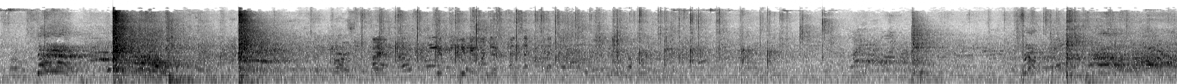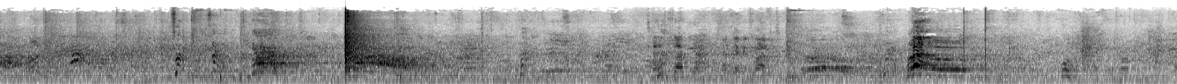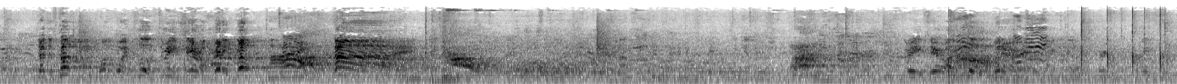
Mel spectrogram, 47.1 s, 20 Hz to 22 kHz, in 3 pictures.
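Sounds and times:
voices and chatter: 0.0 - 47.0.

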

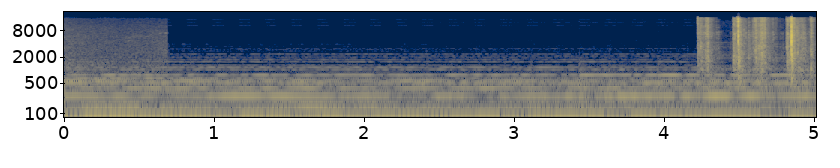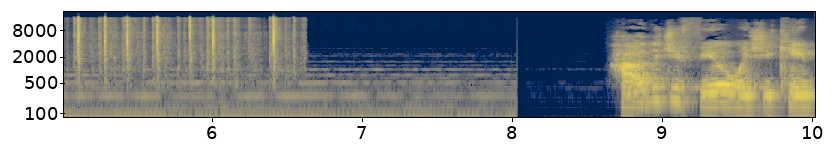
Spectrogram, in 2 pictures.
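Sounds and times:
soft ambient music: 0.0 - 8.1
typewriter keys clacking: 4.2 - 6.6.

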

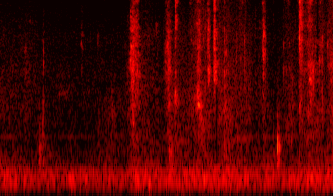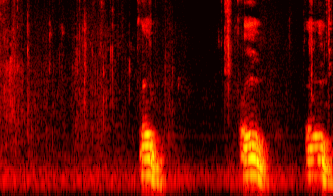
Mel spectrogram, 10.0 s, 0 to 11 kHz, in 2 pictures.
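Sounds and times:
faint room hum: 0.0 - 10.0
soft clicks and rustles: 0.3 - 8.5.

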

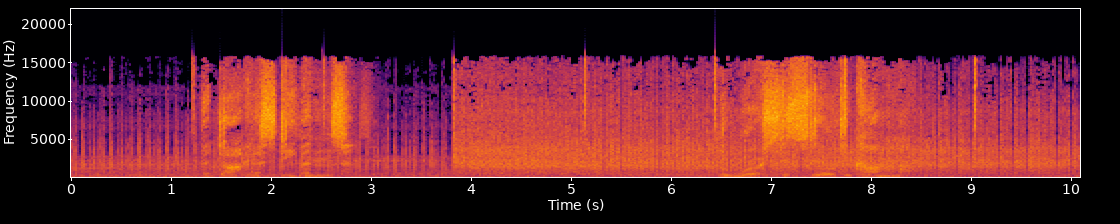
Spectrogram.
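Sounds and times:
low bass: 0.0 - 10.0
rapid stuttering electronic pulse: 0.0 - 10.0
white noise wash: 0.0 - 10.0.

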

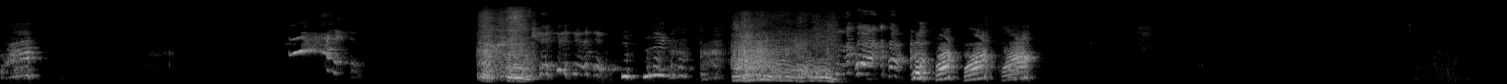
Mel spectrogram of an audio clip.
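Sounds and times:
baby squealing: 2.9 - 3.6
lips blowing raspberries: 7.3 - 8.4.

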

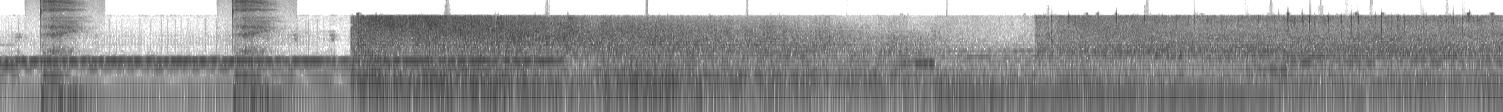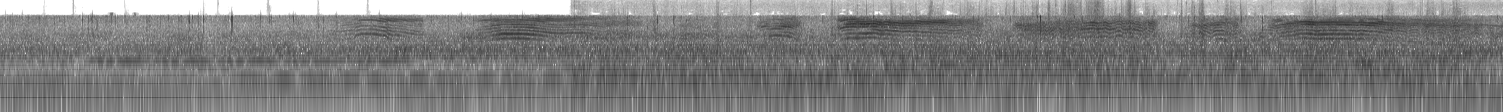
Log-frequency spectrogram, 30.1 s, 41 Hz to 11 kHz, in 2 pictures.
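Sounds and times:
low sustained tones: 0.0 - 26.9
voices: 0.3 - 1.0, 2.3 - 2.9.

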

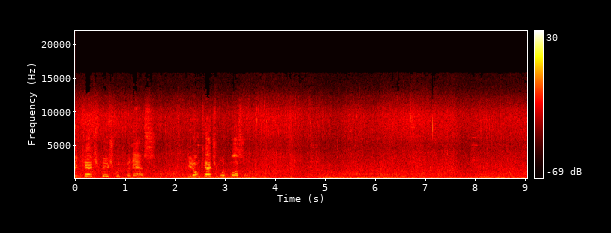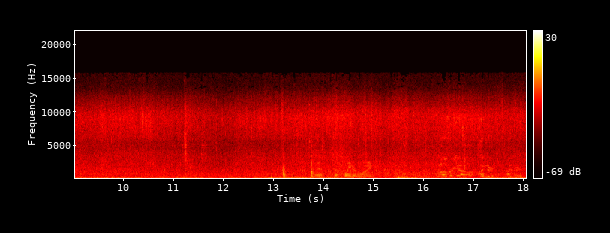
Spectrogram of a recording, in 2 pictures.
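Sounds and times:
boat engine humming: 0.0 - 18.0
sea washing around hull: 0.0 - 18.0
wind buffeting microphone: 0.0 - 18.0.

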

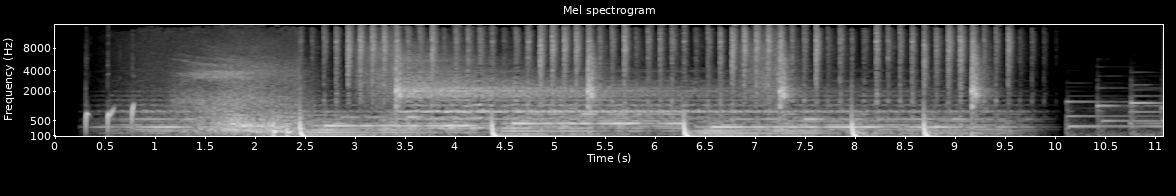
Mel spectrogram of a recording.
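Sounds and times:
whoosh: 1.2 - 2.8.

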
